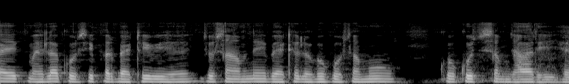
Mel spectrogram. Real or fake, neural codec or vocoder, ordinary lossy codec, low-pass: real; none; none; 7.2 kHz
